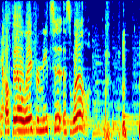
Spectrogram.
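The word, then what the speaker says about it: café au lait: It's just French. That's all. You don't pronounce the T.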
